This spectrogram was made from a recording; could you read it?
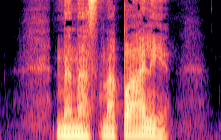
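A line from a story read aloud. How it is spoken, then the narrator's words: Boy's hissing whisper. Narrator (Russian): прошипел мальчик свистящим шепотом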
